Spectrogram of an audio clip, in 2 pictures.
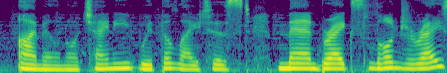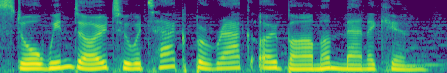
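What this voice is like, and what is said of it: Newsreader voice. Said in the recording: “should I put my news voice on?”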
